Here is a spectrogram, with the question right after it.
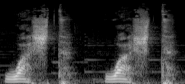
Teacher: y en el pasado es washed es un verbo regular y la terminación Ed se pronuncia como t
